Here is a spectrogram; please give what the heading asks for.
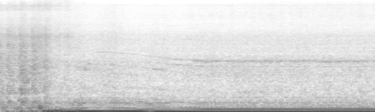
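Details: Abandoned Land Rover Freelander after replacing a blown fuel pump fuse so the pump primes: engine cranks, fires and revs briefly, then settles into a strong, steady low idle with no misfire; some dashboard warning lights on.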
